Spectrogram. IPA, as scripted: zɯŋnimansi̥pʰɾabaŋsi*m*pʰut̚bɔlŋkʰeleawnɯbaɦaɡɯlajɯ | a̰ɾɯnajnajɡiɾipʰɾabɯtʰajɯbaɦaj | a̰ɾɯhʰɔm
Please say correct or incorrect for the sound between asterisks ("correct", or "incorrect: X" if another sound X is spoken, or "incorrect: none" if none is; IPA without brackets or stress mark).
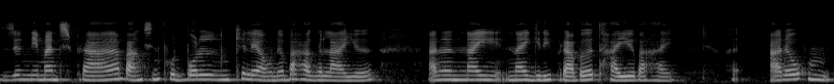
incorrect: n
